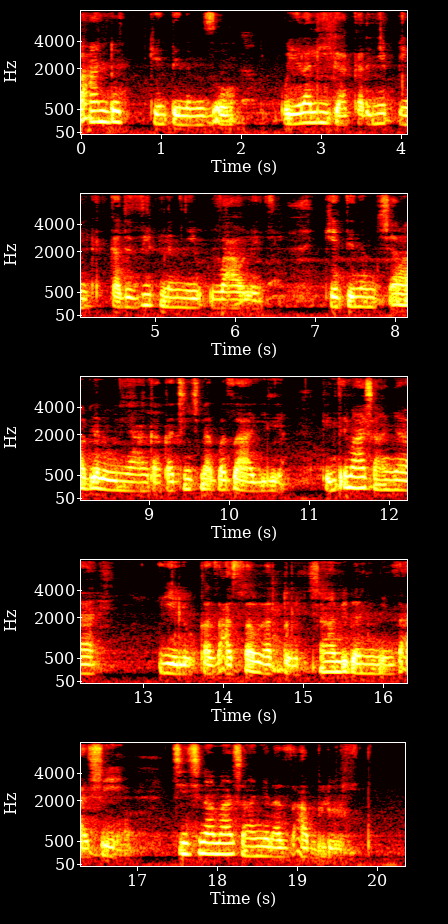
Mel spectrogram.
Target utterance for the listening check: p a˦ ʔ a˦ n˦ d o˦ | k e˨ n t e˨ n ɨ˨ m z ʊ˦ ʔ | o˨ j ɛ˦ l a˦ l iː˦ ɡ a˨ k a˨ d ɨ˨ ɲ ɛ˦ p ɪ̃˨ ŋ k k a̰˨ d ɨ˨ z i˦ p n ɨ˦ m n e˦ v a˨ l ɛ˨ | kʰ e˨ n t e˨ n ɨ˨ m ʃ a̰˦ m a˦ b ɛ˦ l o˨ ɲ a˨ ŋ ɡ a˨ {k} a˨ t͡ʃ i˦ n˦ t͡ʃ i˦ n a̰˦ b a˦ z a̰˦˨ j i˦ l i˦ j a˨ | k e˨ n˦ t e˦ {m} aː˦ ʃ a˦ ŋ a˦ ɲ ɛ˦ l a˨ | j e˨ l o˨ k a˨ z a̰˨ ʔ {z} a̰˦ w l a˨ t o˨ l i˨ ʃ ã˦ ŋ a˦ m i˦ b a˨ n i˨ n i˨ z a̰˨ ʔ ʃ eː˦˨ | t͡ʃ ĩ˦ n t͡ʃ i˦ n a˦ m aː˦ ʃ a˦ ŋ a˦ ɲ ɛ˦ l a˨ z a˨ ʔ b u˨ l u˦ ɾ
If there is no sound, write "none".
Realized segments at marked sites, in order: k, m, s

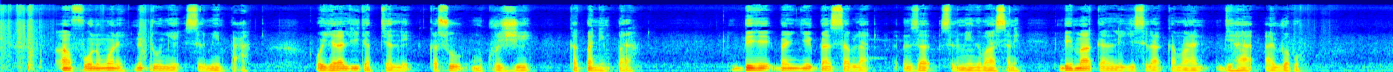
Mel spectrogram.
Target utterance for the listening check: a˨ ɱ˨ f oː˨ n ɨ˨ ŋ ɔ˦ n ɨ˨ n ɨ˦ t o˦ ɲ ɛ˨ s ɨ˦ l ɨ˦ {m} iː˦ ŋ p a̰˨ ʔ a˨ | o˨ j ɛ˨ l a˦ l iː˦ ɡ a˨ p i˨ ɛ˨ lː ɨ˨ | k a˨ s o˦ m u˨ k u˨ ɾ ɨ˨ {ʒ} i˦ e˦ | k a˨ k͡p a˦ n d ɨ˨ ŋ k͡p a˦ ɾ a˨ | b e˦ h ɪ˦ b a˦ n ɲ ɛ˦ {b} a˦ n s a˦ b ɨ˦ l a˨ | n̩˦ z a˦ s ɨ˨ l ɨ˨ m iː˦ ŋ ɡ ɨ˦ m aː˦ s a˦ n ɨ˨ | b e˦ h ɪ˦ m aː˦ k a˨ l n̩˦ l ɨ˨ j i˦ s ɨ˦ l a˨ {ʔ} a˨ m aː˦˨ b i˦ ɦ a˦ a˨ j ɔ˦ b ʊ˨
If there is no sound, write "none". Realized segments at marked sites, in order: m, ʒ, ɡ͡b, k

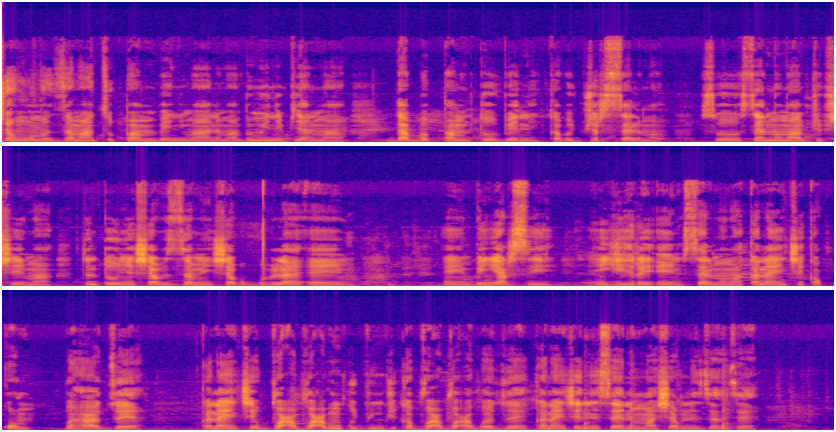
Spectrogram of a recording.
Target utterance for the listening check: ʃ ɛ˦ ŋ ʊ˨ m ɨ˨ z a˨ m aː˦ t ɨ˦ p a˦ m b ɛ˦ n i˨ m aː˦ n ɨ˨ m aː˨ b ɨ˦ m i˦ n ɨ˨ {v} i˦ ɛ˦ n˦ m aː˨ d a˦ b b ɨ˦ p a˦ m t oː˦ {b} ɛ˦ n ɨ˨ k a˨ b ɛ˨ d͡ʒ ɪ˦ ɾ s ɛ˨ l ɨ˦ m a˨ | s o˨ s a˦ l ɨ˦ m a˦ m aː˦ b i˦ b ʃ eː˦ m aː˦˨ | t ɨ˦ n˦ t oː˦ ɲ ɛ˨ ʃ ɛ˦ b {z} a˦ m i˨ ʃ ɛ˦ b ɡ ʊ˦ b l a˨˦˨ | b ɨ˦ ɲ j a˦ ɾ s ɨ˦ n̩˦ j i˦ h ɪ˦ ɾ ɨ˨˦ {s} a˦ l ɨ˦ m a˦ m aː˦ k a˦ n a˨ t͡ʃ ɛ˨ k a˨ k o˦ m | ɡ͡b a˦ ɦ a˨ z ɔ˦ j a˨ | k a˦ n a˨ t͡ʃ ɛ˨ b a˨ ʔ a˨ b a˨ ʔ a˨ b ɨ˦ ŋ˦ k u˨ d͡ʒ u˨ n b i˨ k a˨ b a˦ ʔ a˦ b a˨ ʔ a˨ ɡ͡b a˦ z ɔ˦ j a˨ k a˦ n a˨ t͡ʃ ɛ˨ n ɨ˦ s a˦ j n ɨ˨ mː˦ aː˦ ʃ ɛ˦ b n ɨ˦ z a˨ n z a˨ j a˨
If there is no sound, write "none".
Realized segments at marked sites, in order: b, b, z, s

